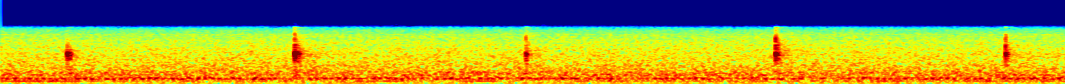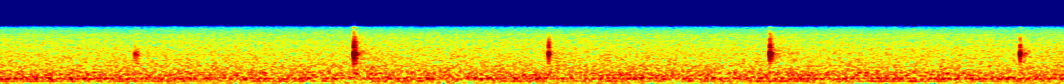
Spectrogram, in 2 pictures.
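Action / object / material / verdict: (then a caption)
tap / porcelain mortar and pestle / porcelain / none. A porcelain pestle taps and swirls inside a small, empty white porcelain mortar held in the palm. Ten sharp, bright clicks, evenly spaced about a second apart, each die away almost at once over a faint, steady low hum.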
